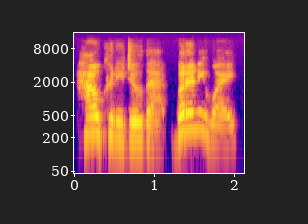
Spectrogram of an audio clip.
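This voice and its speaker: A woman's voice: medium pitch, animated, moderate pace. A woman chairing an informal club meeting over a video call, chatty and rambling with wry asides.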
